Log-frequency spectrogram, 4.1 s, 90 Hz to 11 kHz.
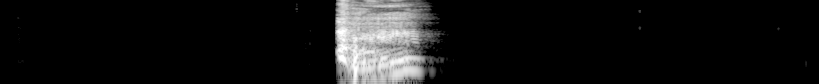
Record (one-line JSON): {"cough_length": "4.1 s", "cough_amplitude": 32767, "cough_signal_mean_std_ratio": 0.22, "survey_phase": "beta (2021-08-13 to 2022-03-07)", "age": "45-64", "gender": "Female", "wearing_mask": "No", "symptom_none": true, "smoker_status": "Never smoked", "respiratory_condition_asthma": false, "respiratory_condition_other": false, "recruitment_source": "REACT", "submission_delay": "1 day", "covid_test_result": "Negative", "covid_test_method": "RT-qPCR"}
